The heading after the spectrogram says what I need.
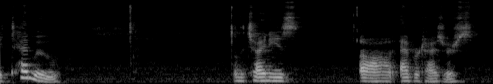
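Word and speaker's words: Temu: Yes, that's how you say a teu. I kept saying timu because I was, you know, American English, I I equate a short e sound or short vowel sound with multiple consonants like two M's.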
